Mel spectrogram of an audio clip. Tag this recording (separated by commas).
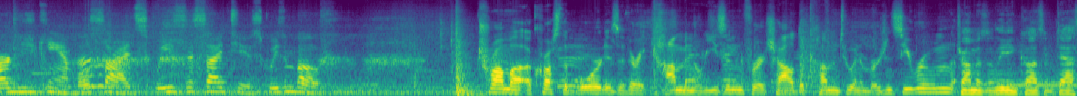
Speech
